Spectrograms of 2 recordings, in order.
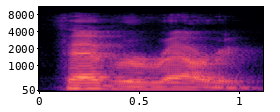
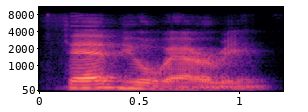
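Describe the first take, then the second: First: The second syllable is said as 'roo'. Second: The second syllable is said as 'yoo'. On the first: "Aqui o R puxado e o U de uva. Ru" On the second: "ao invés de fazer ru, né? O R U, faz o you"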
